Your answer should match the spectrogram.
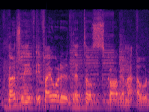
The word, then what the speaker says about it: toast skagen: To start, a toast, skagen. Pronounce, please.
